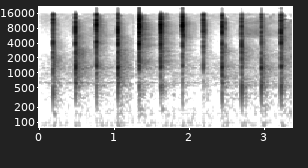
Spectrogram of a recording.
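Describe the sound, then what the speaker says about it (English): A hammer knocking on the frontal bone of a skull during an orbit dissection, twelve sharp, evenly spaced taps at a steady rhythm, close and clear with no talk. "take a hammer and knock on the frontal bone and break it into small pieces"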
